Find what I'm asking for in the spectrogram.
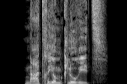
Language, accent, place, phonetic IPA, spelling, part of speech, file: German, Germany, Berlin, [ˈnaːtʁiʊmkloˌʁiːt͡s], Natriumchlorids, noun, De-Natriumchlorids.ogg
- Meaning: genitive singular of Natriumchlorid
